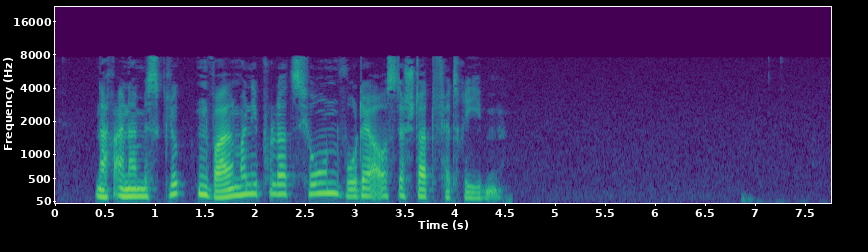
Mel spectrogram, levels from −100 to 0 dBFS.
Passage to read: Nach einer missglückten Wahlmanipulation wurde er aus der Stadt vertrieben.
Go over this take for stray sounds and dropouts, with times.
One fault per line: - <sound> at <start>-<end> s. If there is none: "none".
none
